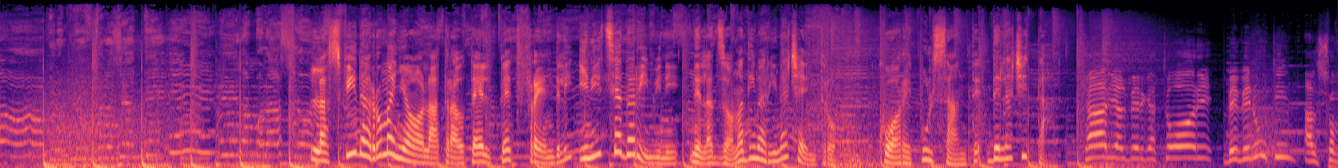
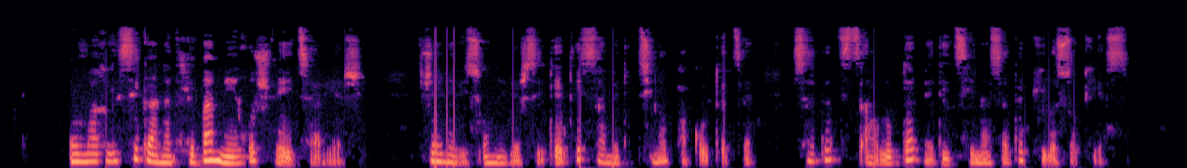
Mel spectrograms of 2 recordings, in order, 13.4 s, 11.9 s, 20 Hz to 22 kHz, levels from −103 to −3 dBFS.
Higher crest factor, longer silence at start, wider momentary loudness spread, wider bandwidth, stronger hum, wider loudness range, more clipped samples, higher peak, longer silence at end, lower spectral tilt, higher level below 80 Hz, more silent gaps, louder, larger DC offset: about the same, 20 dB vs 22 dB; second, 0 s vs 0.7 s; about the same, 13 LU vs 14 LU; first, 20 kHz vs 11.5 kHz; neither; about the same, 7 LU vs 8 LU; neither; first, -4 dBFS vs -10 dBFS; second, 0 s vs 0.65 s; about the same, -4.5 dB/octave vs -5.5 dB/octave; first, -38 dBFS vs -64 dBFS; second, none vs 3.70-3.81 s, 4.13-4.17 s, 7.86-7.93 s; first, -25 LUFS vs -32 LUFS; neither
